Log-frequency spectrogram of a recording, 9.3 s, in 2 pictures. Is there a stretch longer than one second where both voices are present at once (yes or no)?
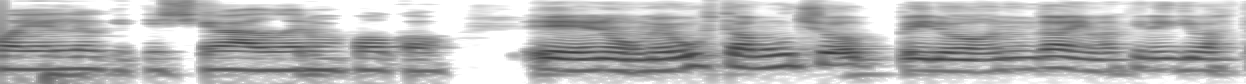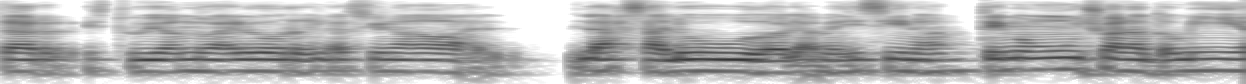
no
